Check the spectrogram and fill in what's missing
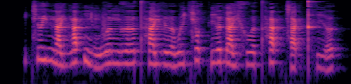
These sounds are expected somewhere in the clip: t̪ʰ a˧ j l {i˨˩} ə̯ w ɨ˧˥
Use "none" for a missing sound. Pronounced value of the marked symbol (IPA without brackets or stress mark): ɨ˨˩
